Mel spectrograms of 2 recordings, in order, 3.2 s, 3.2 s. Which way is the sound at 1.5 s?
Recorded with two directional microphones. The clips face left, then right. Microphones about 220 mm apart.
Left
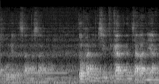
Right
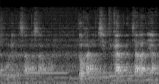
Centre (ahead or behind).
